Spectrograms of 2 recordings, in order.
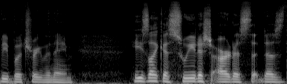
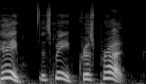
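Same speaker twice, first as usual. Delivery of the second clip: put-on friendly ad narrator voice, higher and louder; 11 semitones higher, 5 dB louder than usual. Retelling a prayer app ad: Chris Pratt impression. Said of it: "Chris Pratt YouTube ads where he's like".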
